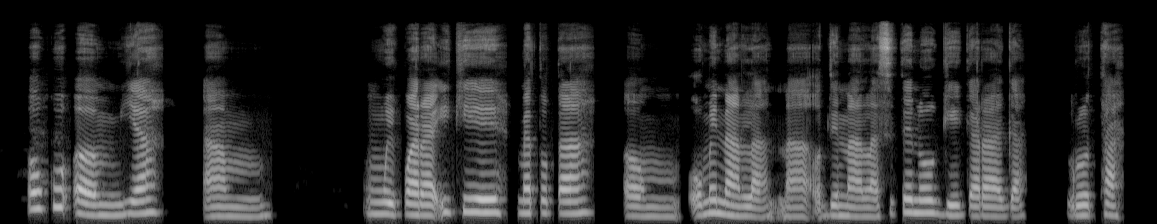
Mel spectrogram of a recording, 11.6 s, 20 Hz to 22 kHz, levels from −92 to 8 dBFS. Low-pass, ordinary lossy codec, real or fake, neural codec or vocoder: 14.4 kHz; none; real; none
